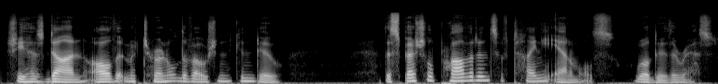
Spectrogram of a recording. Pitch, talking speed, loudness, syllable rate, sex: 130 Hz, 160 wpm, -20 LUFS, 5.1 syllables/s, male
